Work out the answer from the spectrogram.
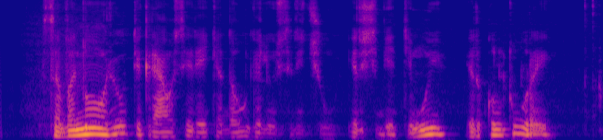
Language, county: Lithuanian, Klaipėda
